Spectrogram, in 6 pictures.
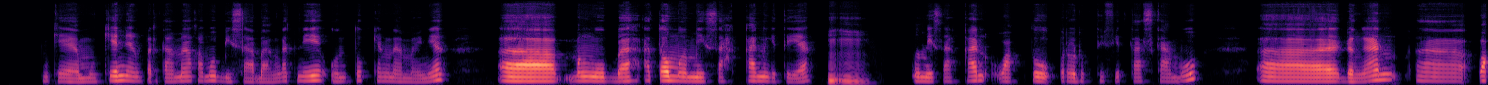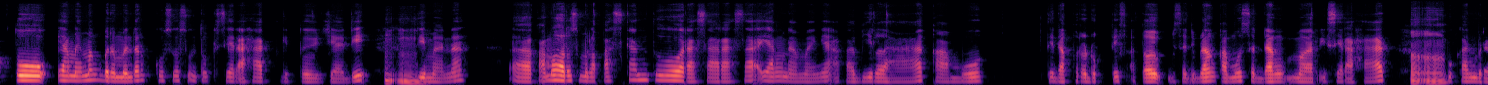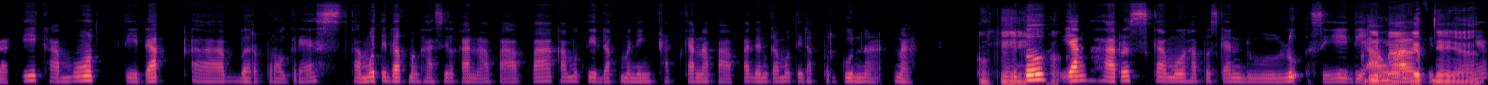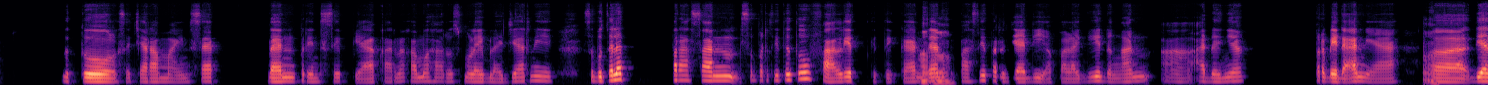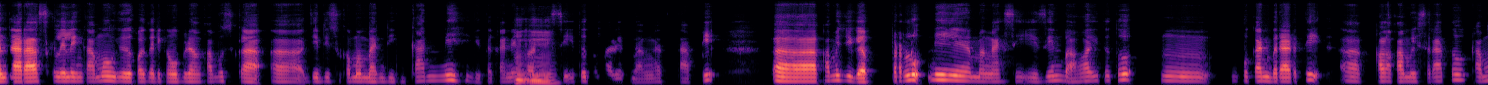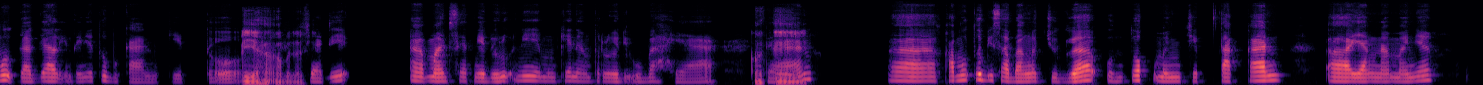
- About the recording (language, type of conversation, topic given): Indonesian, advice, Bagaimana cara belajar bersantai tanpa merasa bersalah dan tanpa terpaku pada tuntutan untuk selalu produktif?
- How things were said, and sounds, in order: tapping; "beristirahat" said as "meristirahat"; in English: "mindset"; in English: "mindset-nya"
